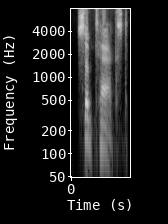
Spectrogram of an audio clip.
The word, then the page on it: subtext: American English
